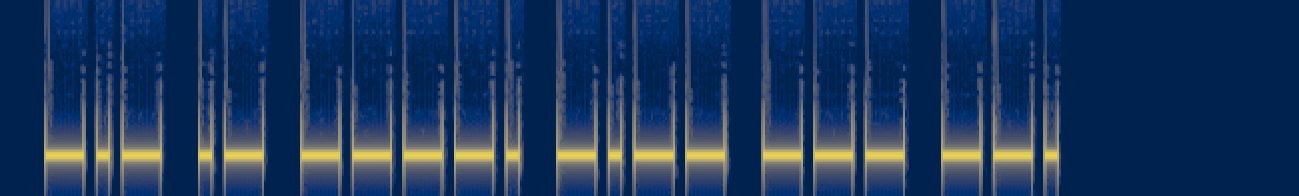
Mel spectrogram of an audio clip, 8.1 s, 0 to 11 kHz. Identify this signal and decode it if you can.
Morse code, heard as a keyed tone, about 14 wpm, 700 Hz. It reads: KA9YOG
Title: USA Call Signs Repeated 2x 15wpm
